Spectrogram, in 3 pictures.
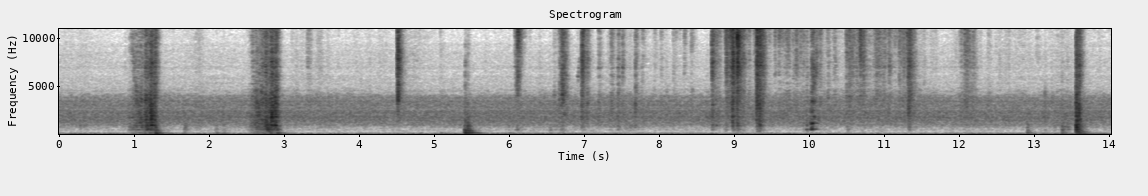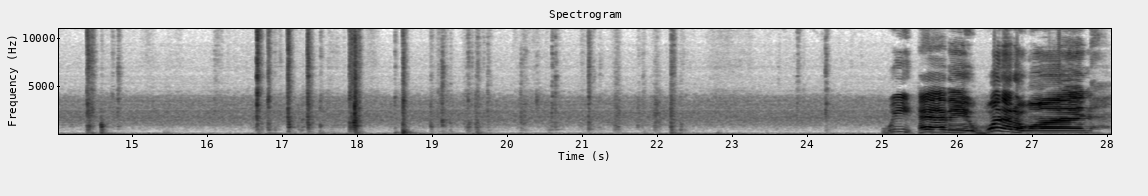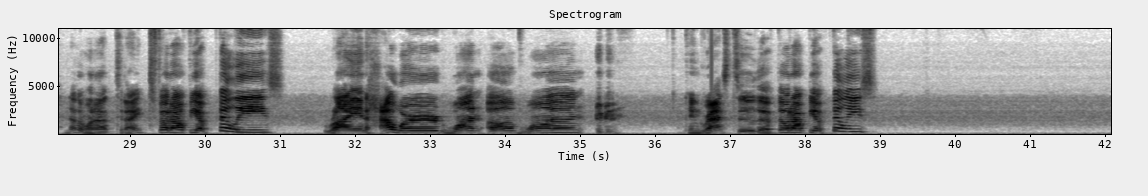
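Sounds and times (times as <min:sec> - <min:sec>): cardboard and plastic rustling: 0:00.0 - 0:24.6
steady low hum: 0:00.0 - 0:42.0.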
